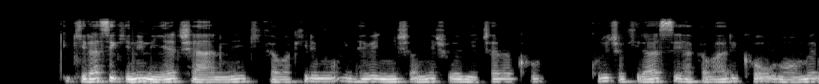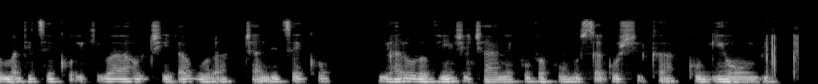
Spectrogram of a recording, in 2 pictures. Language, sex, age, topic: Rundi, male, 25-35, education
